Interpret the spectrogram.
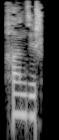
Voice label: "hansisch", German; adjectives

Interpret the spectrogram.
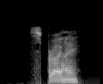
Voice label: "spry", english; adjectives

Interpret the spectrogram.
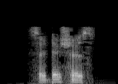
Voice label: "seditious", English; adjectives

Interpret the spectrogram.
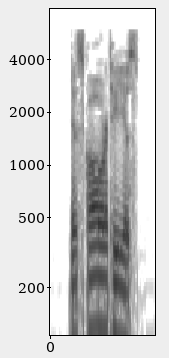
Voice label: "discourteous", English; adjectives

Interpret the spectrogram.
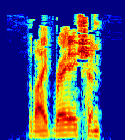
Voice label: "vibration", English; nouns

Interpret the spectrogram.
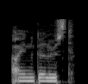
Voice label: "eingelöst", German; adjectives

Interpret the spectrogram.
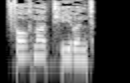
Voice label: "formatierend", German; adjectives

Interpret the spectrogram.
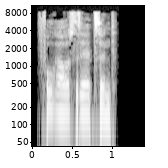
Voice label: "voraussetzend", German; adjectives

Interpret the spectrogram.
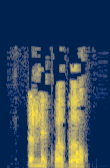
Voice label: "unequable", english; adjectives

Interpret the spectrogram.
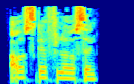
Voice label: "ausgeflossen", German; adjectives

